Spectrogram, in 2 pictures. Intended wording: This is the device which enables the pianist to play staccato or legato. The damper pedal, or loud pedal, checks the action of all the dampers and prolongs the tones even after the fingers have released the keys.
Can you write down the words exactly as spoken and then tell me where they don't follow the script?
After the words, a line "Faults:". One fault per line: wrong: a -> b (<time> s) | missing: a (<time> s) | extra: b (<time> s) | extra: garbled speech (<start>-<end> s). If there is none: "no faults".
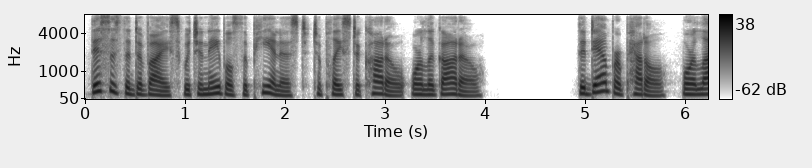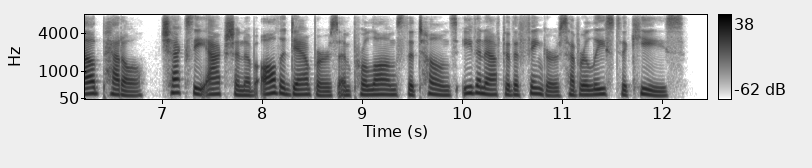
This is the device which enables the pianist to play staccato or legato. The damper pedal, or loud pedal, checks the action of all the dampers and prolongs the tones even after the fingers have released the keys.
Faults:
no faults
